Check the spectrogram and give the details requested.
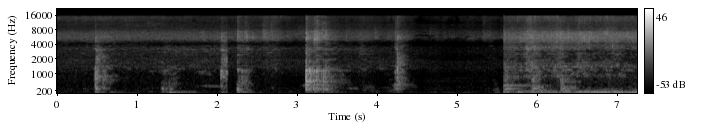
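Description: Shallots and tomatoes sizzling in oil in a pan, with a steel slotted ladle scraping and knocking against the pan a few times as they are stirred. The sizzle gets louder, with a low hum under it, for the last couple of seconds.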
